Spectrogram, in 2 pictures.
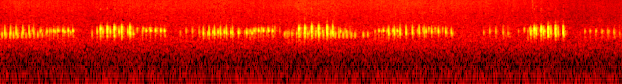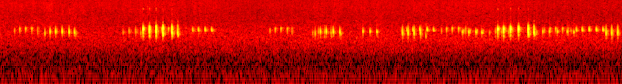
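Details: Repeated clattering bursts from Schlegel's green tree frog, each a brief train of rapid pulses, spaced irregularly about one to two seconds apart, some louder and overlapping, against a soft hissing background.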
